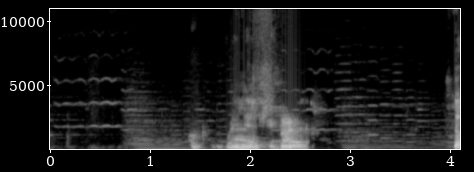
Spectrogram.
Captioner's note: muttering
